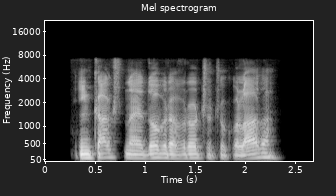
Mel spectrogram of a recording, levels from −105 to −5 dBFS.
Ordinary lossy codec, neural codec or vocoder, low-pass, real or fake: none; none; 7.2 kHz; real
